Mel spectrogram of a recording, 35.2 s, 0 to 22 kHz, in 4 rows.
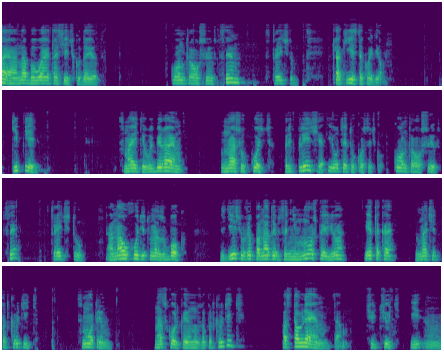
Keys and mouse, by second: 0.1 click, 1.9 shift+click, 4.1 ctrl+shift+c, 6.1 shift+middle click, 7.6 middle click, 9.7 middle click, 11.0 middle click, 15.2 shift+click, 23.4-27.1 drag, 27.5-28.9 middle drag, 29.7-34.2 drag.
